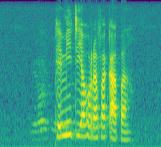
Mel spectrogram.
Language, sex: Southern Sotho, male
